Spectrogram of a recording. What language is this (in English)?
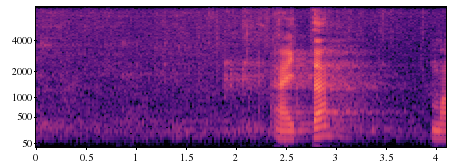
Estonian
